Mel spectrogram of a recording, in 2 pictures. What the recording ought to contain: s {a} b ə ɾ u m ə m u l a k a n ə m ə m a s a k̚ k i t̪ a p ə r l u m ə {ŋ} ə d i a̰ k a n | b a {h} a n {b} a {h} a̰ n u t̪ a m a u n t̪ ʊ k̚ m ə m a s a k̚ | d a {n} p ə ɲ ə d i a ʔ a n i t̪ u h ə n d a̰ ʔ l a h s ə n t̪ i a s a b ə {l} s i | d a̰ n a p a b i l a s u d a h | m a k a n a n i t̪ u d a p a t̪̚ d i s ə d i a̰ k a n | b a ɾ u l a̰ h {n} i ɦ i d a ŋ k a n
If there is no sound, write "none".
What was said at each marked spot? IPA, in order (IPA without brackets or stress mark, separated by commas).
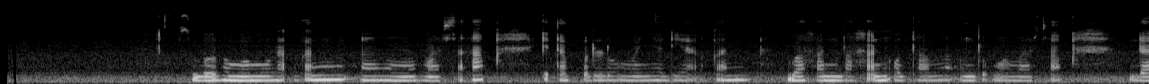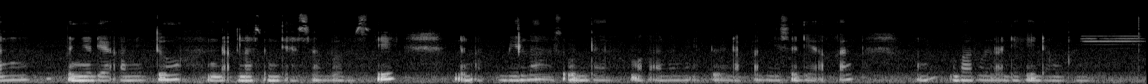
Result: ə, ɲ, h, b, h, n, r, d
